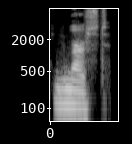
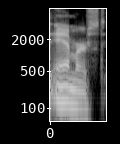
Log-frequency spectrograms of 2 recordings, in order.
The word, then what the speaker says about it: Amherst: pronounced Amherst, What Amherst, is by the it?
